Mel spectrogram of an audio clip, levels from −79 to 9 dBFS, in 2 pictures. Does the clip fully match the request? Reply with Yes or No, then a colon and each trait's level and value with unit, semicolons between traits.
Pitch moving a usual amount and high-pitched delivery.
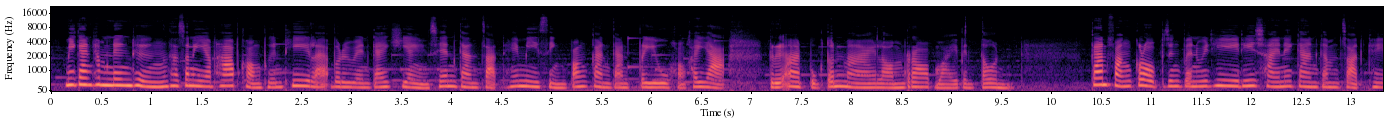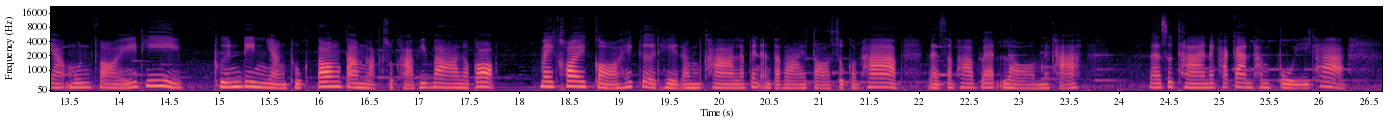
Yes: average, 4.3 semitones; high, 200 Hz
